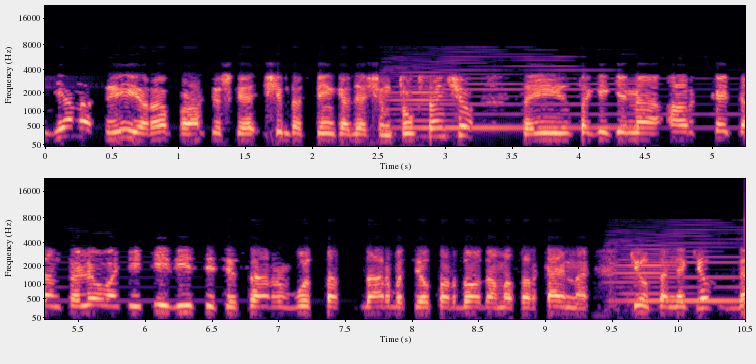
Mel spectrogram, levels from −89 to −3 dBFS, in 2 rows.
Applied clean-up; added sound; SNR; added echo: classical method spectral subtraction.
